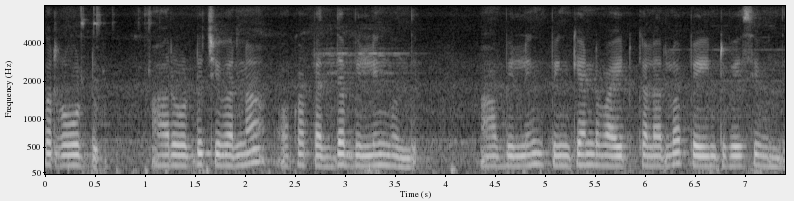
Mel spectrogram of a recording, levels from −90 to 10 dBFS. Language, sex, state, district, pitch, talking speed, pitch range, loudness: Telugu, female, Andhra Pradesh, Srikakulam, 180 Hz, 145 wpm, 170-190 Hz, -18 LUFS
